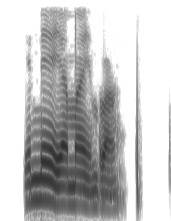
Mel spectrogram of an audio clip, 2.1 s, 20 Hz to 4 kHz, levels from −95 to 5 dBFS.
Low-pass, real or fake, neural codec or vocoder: 3.6 kHz; real; none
